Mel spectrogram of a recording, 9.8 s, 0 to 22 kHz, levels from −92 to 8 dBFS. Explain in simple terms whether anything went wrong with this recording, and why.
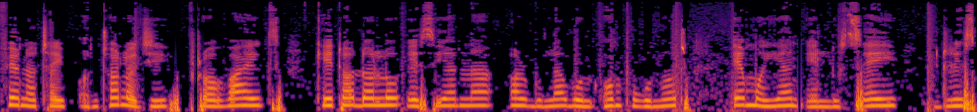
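The background sounds near-silent, broken up into twinkling specks. That is overdone noise removal: a cleanup tool set too strong also stripped quiet parts of the voice.

Brief silences cut into the speech at 1.93 s, just before "provides keitodolu esiana obulabul", and at 7.98 s, just after "esiana obulabul wompukunot emoyian". Each lasts about 40 milliseconds, and then the speech resumes where it stopped. These are gaps at a join of encoded pieces: separately encoded sections, six seconds apart, were stuck together with their built-in silent padding left in.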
